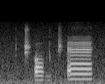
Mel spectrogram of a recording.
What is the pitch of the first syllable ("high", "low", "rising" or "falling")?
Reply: low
